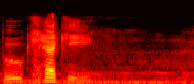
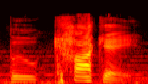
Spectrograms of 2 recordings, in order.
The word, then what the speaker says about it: Bukeki: You've been killed by, and its pronunciation is Bukeki, but people thought it was Bukake.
